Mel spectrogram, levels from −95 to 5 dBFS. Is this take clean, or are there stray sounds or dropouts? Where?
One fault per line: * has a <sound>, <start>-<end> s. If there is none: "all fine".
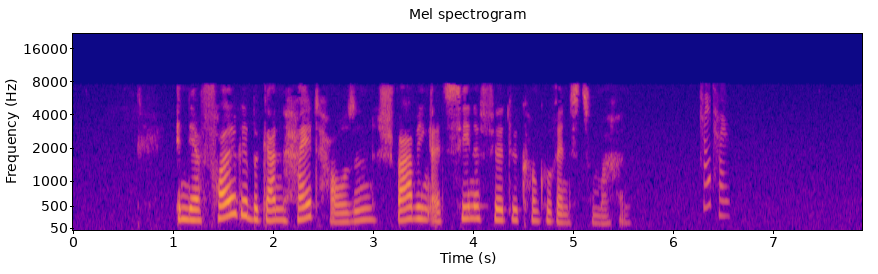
* has a chirp, 6.3-6.6 s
